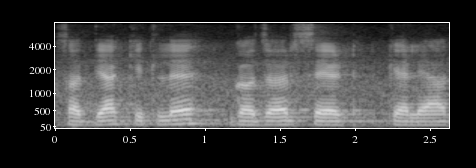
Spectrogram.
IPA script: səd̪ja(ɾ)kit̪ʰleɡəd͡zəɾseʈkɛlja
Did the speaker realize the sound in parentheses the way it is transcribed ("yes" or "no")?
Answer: no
